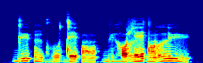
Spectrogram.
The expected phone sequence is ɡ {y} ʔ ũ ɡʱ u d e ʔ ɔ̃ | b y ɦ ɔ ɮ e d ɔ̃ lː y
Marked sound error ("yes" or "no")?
no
